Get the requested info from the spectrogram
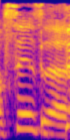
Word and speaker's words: SZA: SZA, how you say it? – Oh, SZA.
